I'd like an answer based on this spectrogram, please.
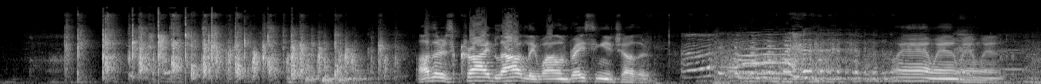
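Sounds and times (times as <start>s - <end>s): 
devotees clapping hands: 0.6s - 4.1s
speech: 4.2s - 6.6s
laughter: 6.9s - 10.3s.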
